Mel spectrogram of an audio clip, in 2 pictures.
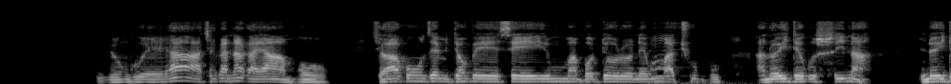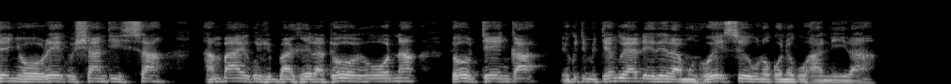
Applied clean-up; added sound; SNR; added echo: neural mask model DeepFilterNet 3.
